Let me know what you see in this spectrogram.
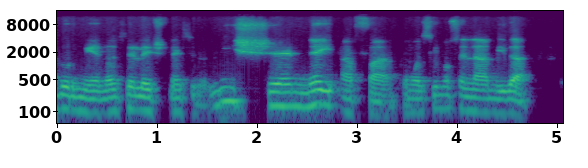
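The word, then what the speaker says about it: לִישֵׁנֵי עָפָר: No se dice Leshenei para dos, dice Lishenei. No para dos, perdón. Que están Lishenei, los que están durmiendo. Es el Leshenei, sino Lishenei Afar, como decimos en la Amidad.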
